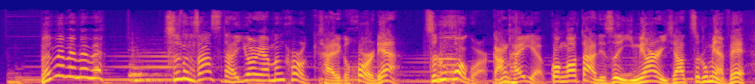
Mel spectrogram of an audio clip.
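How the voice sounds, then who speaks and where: Performer playing an excitable, fast-talking Shaanxi man. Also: high voice, music in the background. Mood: boastful, animated. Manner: exclaiming, stammering and repeating words. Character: excitable, nosy, talkative everyday man. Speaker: sketch comedy performer. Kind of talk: comic two-person dialogue skits in dialect.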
